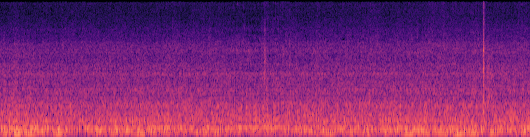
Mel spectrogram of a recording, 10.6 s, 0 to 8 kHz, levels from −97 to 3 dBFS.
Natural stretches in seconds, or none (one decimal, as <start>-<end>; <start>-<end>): 0.0-4.6; 5.7-10.6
